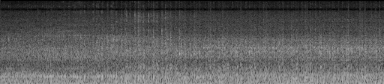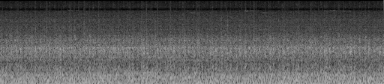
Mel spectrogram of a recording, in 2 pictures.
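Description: Sport motorcycle engine running steadily as the bike rolls along, heard from a camera mounted on the bike itself, with a loud, even low rumble throughout.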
